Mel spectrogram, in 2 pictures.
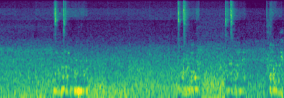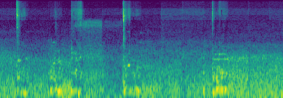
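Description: A young woman speaks quietly over an online call.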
